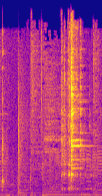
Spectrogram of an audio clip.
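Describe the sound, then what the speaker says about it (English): A bar spoon stirs a rum cocktail with Angostura in a glass, giving a few close, light clinks and scrapes of metal on glass with short pauses between them. "I'm going to give it a quick stir."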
